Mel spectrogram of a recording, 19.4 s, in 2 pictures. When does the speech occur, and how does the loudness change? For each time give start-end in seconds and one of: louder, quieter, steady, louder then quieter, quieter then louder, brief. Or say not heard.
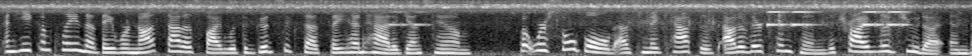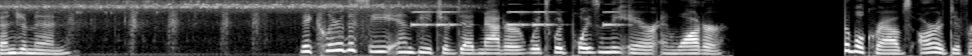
0.1-10.5 steady
12.7-17.1 steady
18.1-19.4 brief.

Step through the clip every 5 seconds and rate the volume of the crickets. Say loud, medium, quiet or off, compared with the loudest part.
loud, loud, medium, off.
